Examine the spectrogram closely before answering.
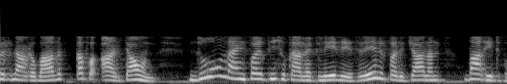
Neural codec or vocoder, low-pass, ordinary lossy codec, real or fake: codec, 16 kHz, 1 kbps, FunCodec, trained on LibriTTS, 50 frames a second; 3.6 kHz; none; fake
